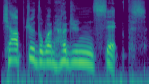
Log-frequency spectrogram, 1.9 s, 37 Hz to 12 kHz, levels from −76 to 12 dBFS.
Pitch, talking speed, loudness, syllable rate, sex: 170 Hz, 195 wpm, -17 LUFS, 5.1 syllables/s, male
